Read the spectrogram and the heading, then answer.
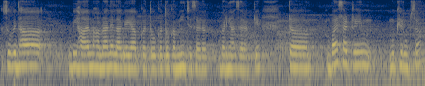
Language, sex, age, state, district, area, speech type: Maithili, female, 18-30, Bihar, Supaul, urban, spontaneous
